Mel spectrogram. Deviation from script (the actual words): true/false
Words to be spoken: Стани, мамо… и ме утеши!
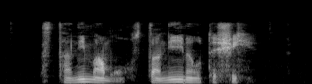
true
